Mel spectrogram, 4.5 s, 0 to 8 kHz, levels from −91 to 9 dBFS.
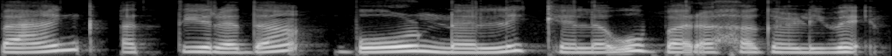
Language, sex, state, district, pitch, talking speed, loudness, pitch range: Kannada, female, Karnataka, Bangalore, 235 Hz, 80 wpm, -16 LUFS, 225-265 Hz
